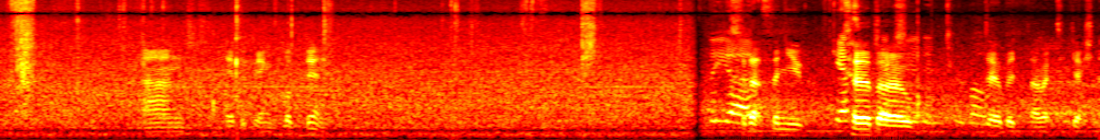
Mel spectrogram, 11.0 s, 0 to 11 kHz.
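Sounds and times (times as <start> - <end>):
sharp rustle: 0.0 - 2.1, 4.5 - 6.1
steady background hiss: 0.0 - 11.0.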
